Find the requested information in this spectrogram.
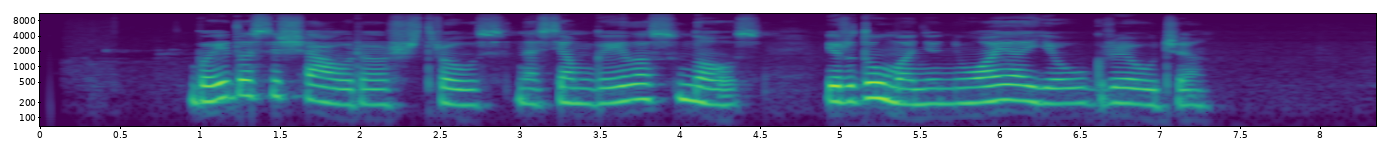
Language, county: Lithuanian, Vilnius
